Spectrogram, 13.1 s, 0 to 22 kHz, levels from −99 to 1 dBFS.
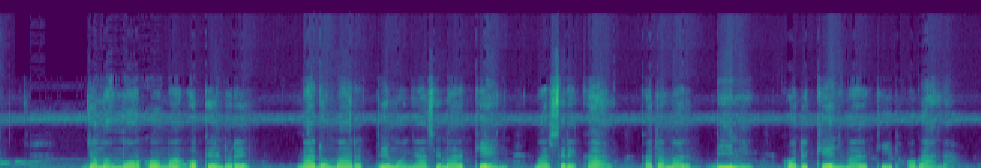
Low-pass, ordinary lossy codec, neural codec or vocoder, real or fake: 19.8 kHz; Opus, 32 kbps; vocoder, 44.1 kHz, 128 mel bands, Pupu-Vocoder; fake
